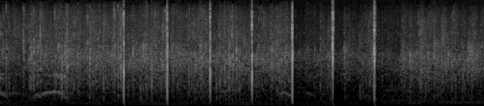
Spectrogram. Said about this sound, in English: Every week we clap at this moment. We clap because one of our core values is that we believe that we get to give.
